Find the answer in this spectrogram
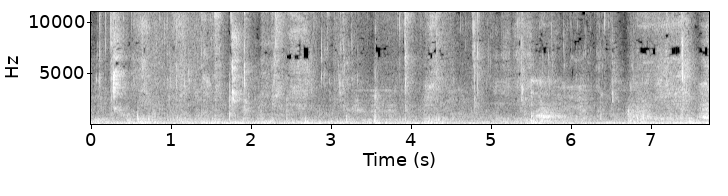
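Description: Eating sounds: chewing and wet mouth noises, with scattered short clicks, over a steady low hum.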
